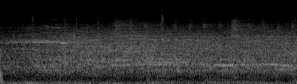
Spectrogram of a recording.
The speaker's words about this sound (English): Um, did you hear that crowd? It's pretty loud Caps crowd.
